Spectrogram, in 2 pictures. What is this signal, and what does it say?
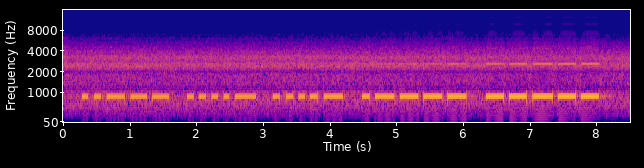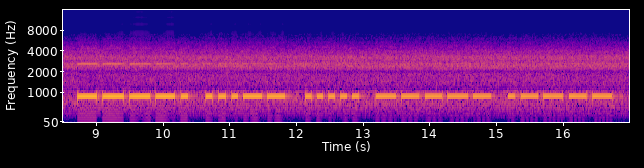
Morse code, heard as a keyed tone, hand-sent with a straight key, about 13 wpm, 870 Hz, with radio static, fading and room echo. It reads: 24410 93501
